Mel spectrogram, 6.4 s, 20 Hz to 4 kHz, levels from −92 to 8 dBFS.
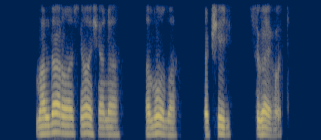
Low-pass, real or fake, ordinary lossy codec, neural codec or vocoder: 3.6 kHz; fake; AAC, 32 kbps; codec, 44.1 kHz, 7.8 kbps, DAC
